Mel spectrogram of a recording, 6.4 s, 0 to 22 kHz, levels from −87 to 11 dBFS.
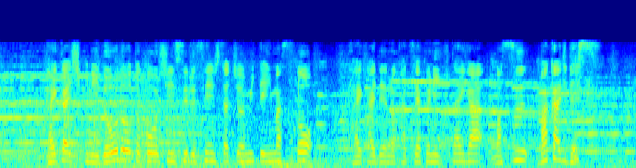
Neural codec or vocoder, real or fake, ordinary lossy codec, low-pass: none; real; none; none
